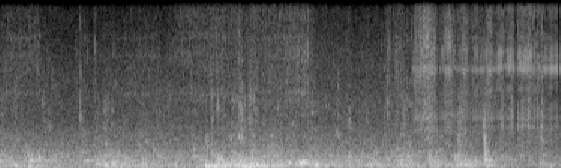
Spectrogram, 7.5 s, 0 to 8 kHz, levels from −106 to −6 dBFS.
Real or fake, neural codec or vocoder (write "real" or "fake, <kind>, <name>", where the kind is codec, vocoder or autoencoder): real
